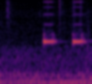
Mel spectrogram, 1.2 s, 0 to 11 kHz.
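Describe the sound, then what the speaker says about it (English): A home kitchen microwave oven runs with a low steady hum, and two short high beeps sound in quick succession. "I'm just going to put this in my microwave for 3 to 4 minutes"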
